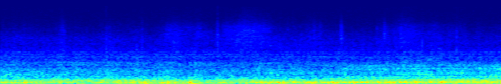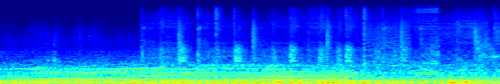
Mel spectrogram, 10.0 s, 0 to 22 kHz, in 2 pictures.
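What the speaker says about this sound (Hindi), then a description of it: "गाड़ी ब्लिप भी करती है" A 2024 Mercedes-AMG GLE Coupe with a 9-speed torque-converter gearbox revs loudly and steadily, its engine tone climbing in pitch, then sharp crackling blips and pops break in over the last few seconds. No one speaks.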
